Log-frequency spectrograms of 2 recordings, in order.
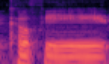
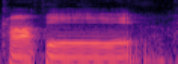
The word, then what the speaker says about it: Ko-fi: The better ones are the Ko-fi or Coffee, however you want to pronounce it, and our GoFundMe,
